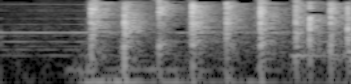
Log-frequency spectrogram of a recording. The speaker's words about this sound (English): If you believe, clap your hands.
